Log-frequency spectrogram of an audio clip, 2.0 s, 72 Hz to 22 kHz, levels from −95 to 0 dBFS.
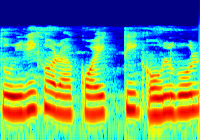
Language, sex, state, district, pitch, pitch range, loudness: Bengali, female, West Bengal, North 24 Parganas, 225 Hz, 215-245 Hz, -12 LUFS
